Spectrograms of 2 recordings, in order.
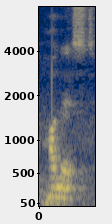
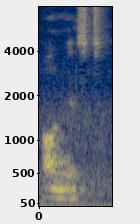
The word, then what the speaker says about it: honest: লেটারটা থাকলে কি হবে, হনেস্ট হবে না, এখানে উচ্চারণটা কি হবে, অনেস্ট, অ সাউন্ড, অনেস্ট, আমরা হনেস্ট বলবো না, তাহলে এটা হচ্ছে বাদ,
